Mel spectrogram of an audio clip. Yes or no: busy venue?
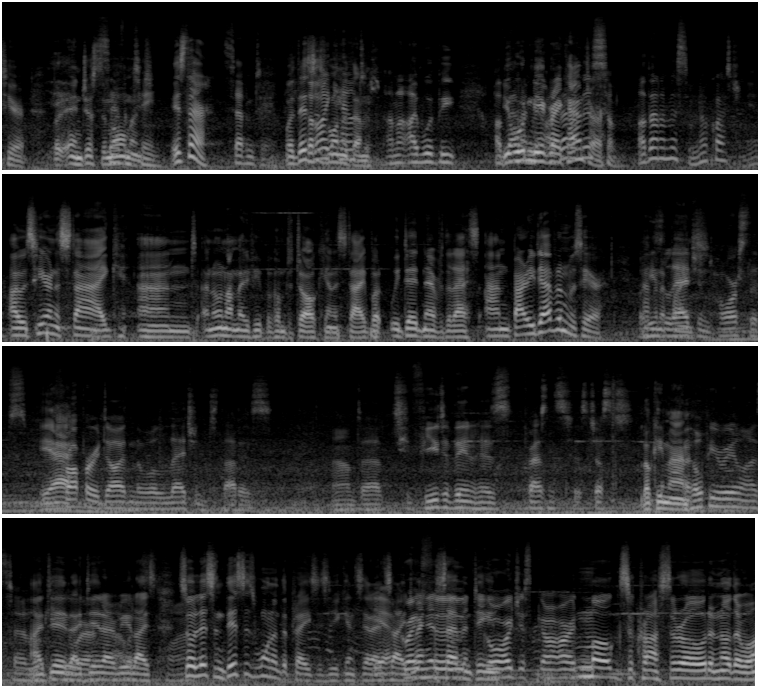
yes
